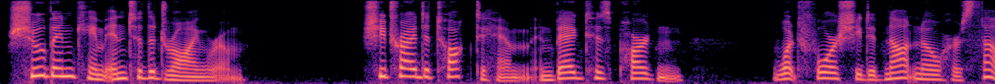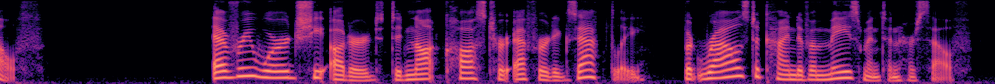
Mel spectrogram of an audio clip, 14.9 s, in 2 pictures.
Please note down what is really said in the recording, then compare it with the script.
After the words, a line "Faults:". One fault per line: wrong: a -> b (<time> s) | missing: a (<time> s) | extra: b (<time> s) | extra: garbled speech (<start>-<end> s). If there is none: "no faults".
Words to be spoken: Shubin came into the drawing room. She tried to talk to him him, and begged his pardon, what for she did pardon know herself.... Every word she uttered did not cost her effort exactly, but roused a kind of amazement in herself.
Shubin came into the drawing room. She tried to talk to him, and begged his pardon, what for she did not know herself.... Every word she uttered did not cost her effort exactly, but roused a kind of amazement in herself.
Faults:
missing: him (4.0 s)
wrong: pardon -> not (6.6 s)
